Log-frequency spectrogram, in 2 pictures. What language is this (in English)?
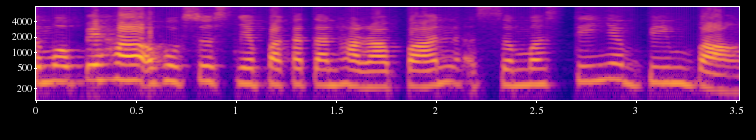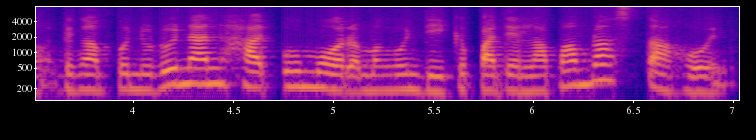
Malay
